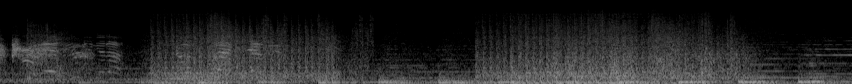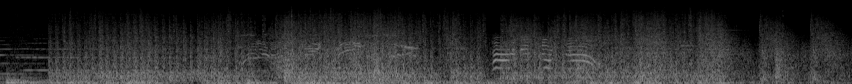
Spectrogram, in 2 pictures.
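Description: Tank cannon fire and rifle and machine-gun bursts from a Company of Heroes battle between a Panther and US anti-tank guns, dense and continuous with repeated shots layered under game noise and a commentator's voice.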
